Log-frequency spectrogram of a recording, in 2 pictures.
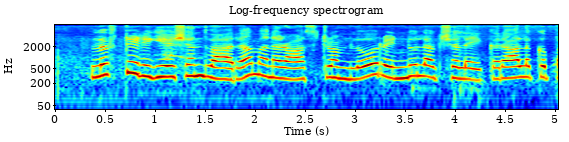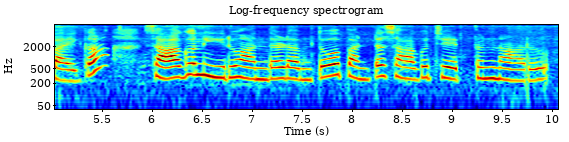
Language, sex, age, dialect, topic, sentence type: Telugu, female, 18-24, Southern, agriculture, statement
